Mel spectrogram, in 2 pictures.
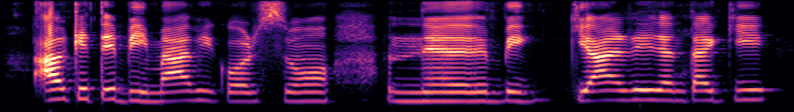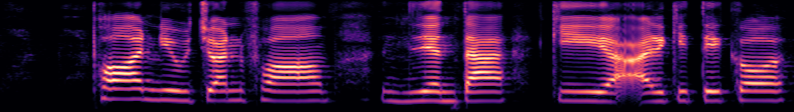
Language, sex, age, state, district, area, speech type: Odia, female, 18-30, Odisha, Bargarh, urban, spontaneous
